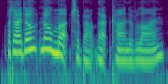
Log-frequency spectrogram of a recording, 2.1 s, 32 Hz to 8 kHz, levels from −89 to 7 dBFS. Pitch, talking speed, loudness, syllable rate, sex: 205 Hz, 285 wpm, -16 LUFS, 5.7 syllables/s, female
